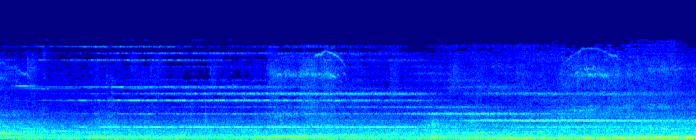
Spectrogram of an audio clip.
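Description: Seibu Railway electric commuter train pulling out of the platform: a motor whine rises slowly in pitch as it picks up speed, over the noise of the rolling wheels.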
